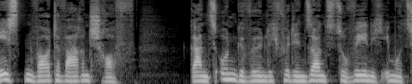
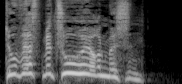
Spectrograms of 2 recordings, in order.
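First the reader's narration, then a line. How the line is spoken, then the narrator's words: Shouted. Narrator (German): brüllte Edgar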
